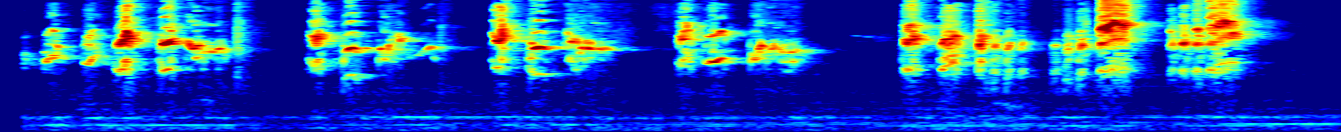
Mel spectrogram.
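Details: Long-tailed shrike song used as a lure recording to prompt other shrikes to sing: bursts of rapid, high chirps and squeaky twittering notes in clusters about every half second, with short pauses, over a faint steady low hum.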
